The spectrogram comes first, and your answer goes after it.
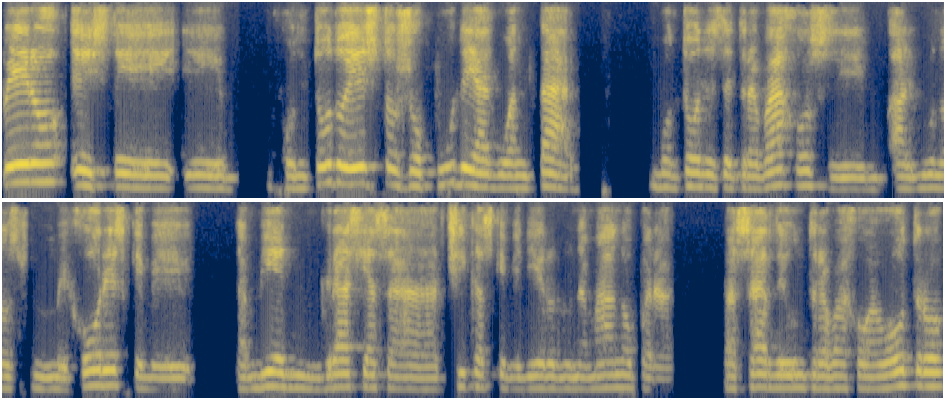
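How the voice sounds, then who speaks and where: Very slowly, a woman speaks with fairly even intonation. Her loudness swings a lot. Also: medium pitch for a woman. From Poland. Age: 90s. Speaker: Holocaust survivor. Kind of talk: testimony. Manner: halting.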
